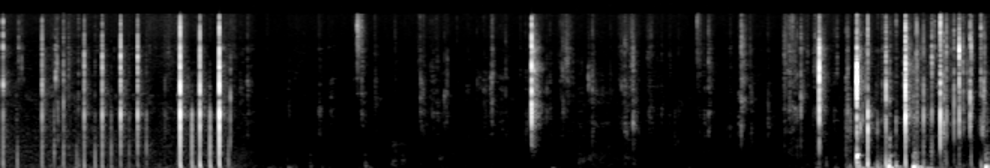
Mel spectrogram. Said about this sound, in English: Next up, we have remote clicking.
